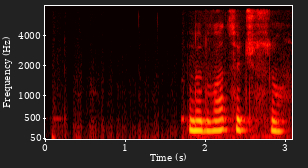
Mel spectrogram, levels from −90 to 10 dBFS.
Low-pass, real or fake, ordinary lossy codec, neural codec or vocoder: 7.2 kHz; real; none; none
